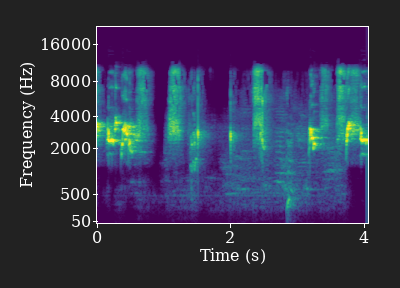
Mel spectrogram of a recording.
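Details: Red-whiskered bulbul kept in a cage in Singapore, molting, gives choppy bursts of loud chirpy whistles. Short silences break up the phrases.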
